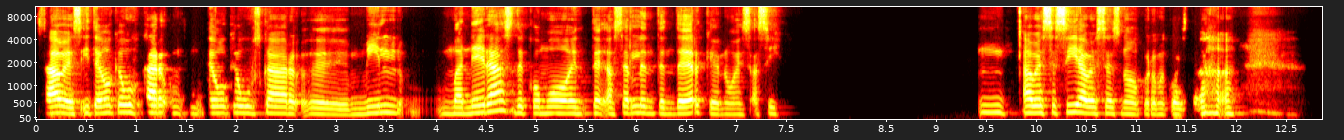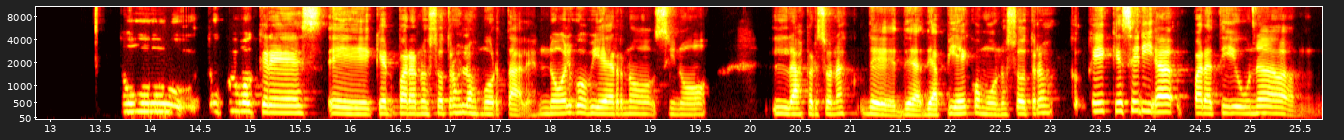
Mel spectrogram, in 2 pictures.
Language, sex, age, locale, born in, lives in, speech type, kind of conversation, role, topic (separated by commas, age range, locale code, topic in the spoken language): Spanish, female, 30-34, es-VE, Venezuela, Italy, conversation, unstructured, none, ¿Cómo crees que la desinformación afecta a nuestra sociedad?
